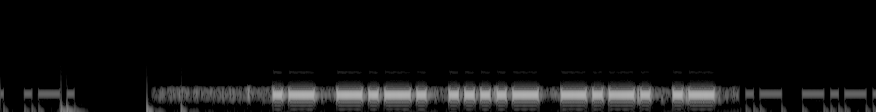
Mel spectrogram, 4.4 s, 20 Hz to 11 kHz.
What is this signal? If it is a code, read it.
Morse code, heard as a keyed tone, about 31 wpm, 410 Hz. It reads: AC4CA
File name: contests / ss-cw-k5tr-op-n5rz -2200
